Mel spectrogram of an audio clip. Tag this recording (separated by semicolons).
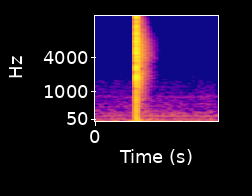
Slap; Fight; Punch; Hit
